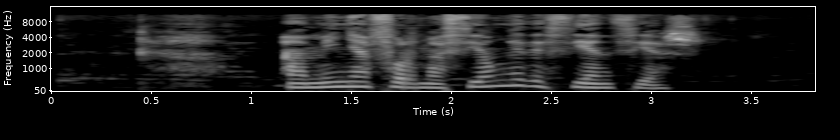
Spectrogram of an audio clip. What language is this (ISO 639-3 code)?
glg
